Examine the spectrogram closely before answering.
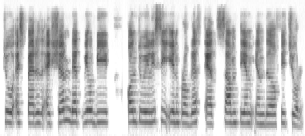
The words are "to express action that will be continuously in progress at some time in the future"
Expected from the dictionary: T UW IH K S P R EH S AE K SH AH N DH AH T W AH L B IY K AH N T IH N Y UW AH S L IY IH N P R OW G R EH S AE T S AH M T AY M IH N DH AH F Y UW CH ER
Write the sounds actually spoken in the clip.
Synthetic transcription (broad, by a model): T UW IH K S P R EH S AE K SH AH N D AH T W AH L B IY K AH N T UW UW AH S IY IH N P R OW G R EH S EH T S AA M T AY M IH N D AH F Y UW CH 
